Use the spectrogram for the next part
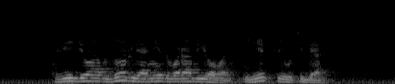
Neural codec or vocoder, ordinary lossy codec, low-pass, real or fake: none; Opus, 64 kbps; 7.2 kHz; real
